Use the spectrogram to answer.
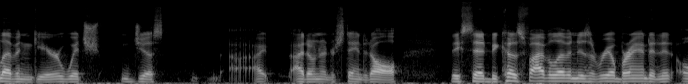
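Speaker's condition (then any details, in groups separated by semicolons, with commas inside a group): No condition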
